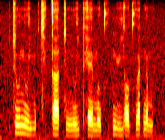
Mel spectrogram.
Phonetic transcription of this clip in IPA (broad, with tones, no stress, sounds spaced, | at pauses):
t͡s uː˥ n̪ uː˨ j m ʊ˧ k̚ t͡sʰ ɪ˨˥ k̚ t̪ aː˧ t̚ t͡s ɵ˨˩ n n̪ uː˨˥ j pʰ ɛː˨ m o˨ w kʷʰ ɪ˥ k̚ ŋ yː˨˧ j ɔː˨˩ kʷʰ aː˥ k̚ ŋ ɐ˨ m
